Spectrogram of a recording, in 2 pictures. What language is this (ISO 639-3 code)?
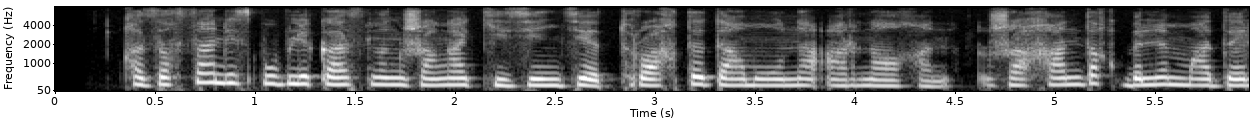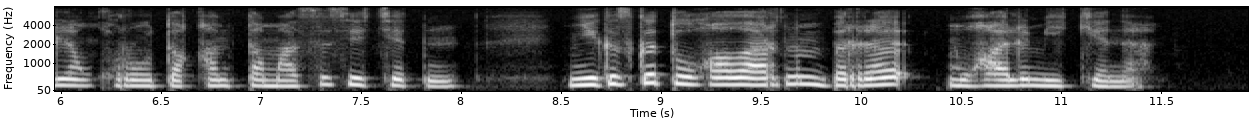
kaz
